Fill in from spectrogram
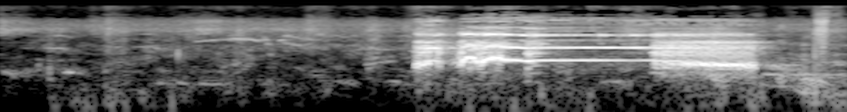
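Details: Rooster crowing, a single loud harmonic crow starting about three seconds in and holding a steady pitch for over two seconds before cutting off, after a quiet stretch of faint background sound.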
